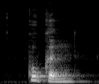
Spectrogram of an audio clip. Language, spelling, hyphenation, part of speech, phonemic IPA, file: Dutch, koeken, koe‧ken, noun / verb, /ˈku.kə(n)/, Nl-koeken.ogg
- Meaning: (noun) 1. plural of koek 2. diamonds 3. a playing card of the diamonds suit; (verb) chewing on one's own teeth (especially after having taken drugs)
